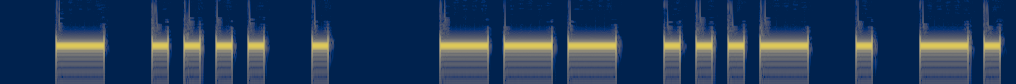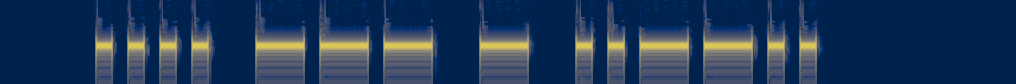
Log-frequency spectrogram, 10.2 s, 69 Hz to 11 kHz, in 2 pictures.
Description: Morse code, heard as a keyed tone, about 15 wpm, 700 Hz. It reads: THE OVEN HOT?
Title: Sentences from Top 1000 Words - Review Part 4 - 15wpm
